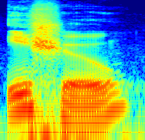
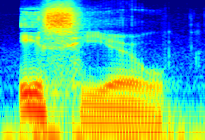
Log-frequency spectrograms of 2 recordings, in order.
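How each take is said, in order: First: It is said with an American pronunciation. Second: It is said with a British pronunciation. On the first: "In American English, this word is pronounced issue" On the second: "in British English ... in some areas they pronounce it issue"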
